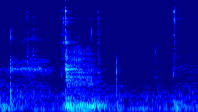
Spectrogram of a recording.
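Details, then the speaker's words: Computer power-supply cooling fan turned by hand, giving quiet uneven ticks and scrapes; the bearing is worn and the fan is stiff to turn, so it needs replacing. "And here's our fan. Yeah, even just spinning it, I can hear that the bearing is worn"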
